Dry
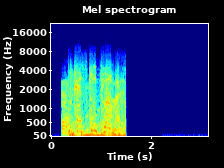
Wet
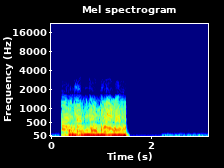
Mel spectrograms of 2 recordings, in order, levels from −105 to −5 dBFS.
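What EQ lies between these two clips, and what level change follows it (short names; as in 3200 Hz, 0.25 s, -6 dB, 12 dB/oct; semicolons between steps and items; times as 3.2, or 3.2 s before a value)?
inverse Chebyshev low-pass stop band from 3400 Hz, stop band 60 dB; tilt -3.5 dB/oct; fixed phaser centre 460 Hz, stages 6; 0.0 dB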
